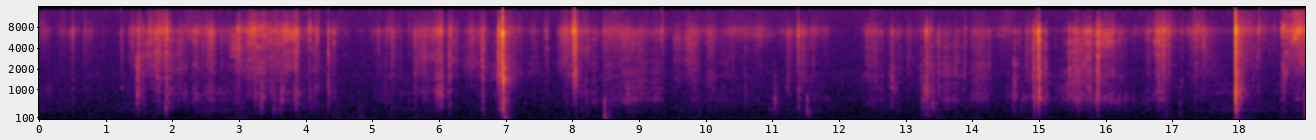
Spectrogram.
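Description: Paper pages of a large softcover colouring book being turned and rustled by hand, with several sharp paper snaps and taps among the rustling, the loudest about seven seconds in and near the end.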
